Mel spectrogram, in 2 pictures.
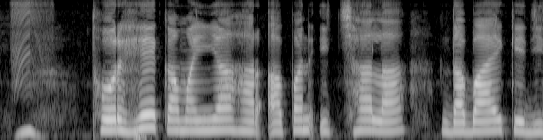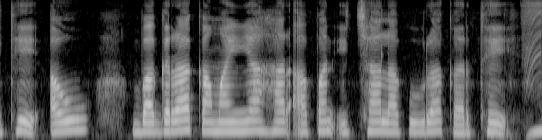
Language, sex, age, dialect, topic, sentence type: Chhattisgarhi, female, 25-30, Northern/Bhandar, banking, statement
